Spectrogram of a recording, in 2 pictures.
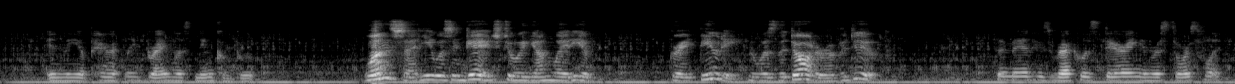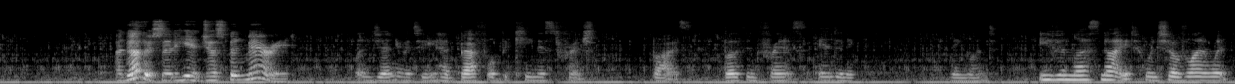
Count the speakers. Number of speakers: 2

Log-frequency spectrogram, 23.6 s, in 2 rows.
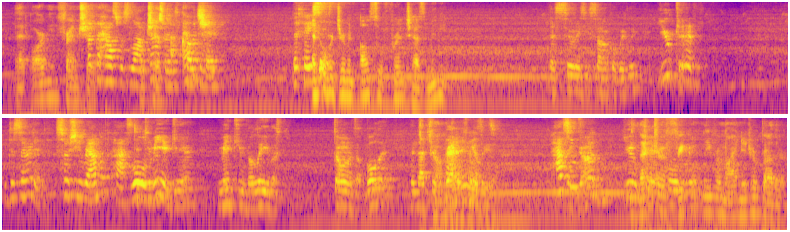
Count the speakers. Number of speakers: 5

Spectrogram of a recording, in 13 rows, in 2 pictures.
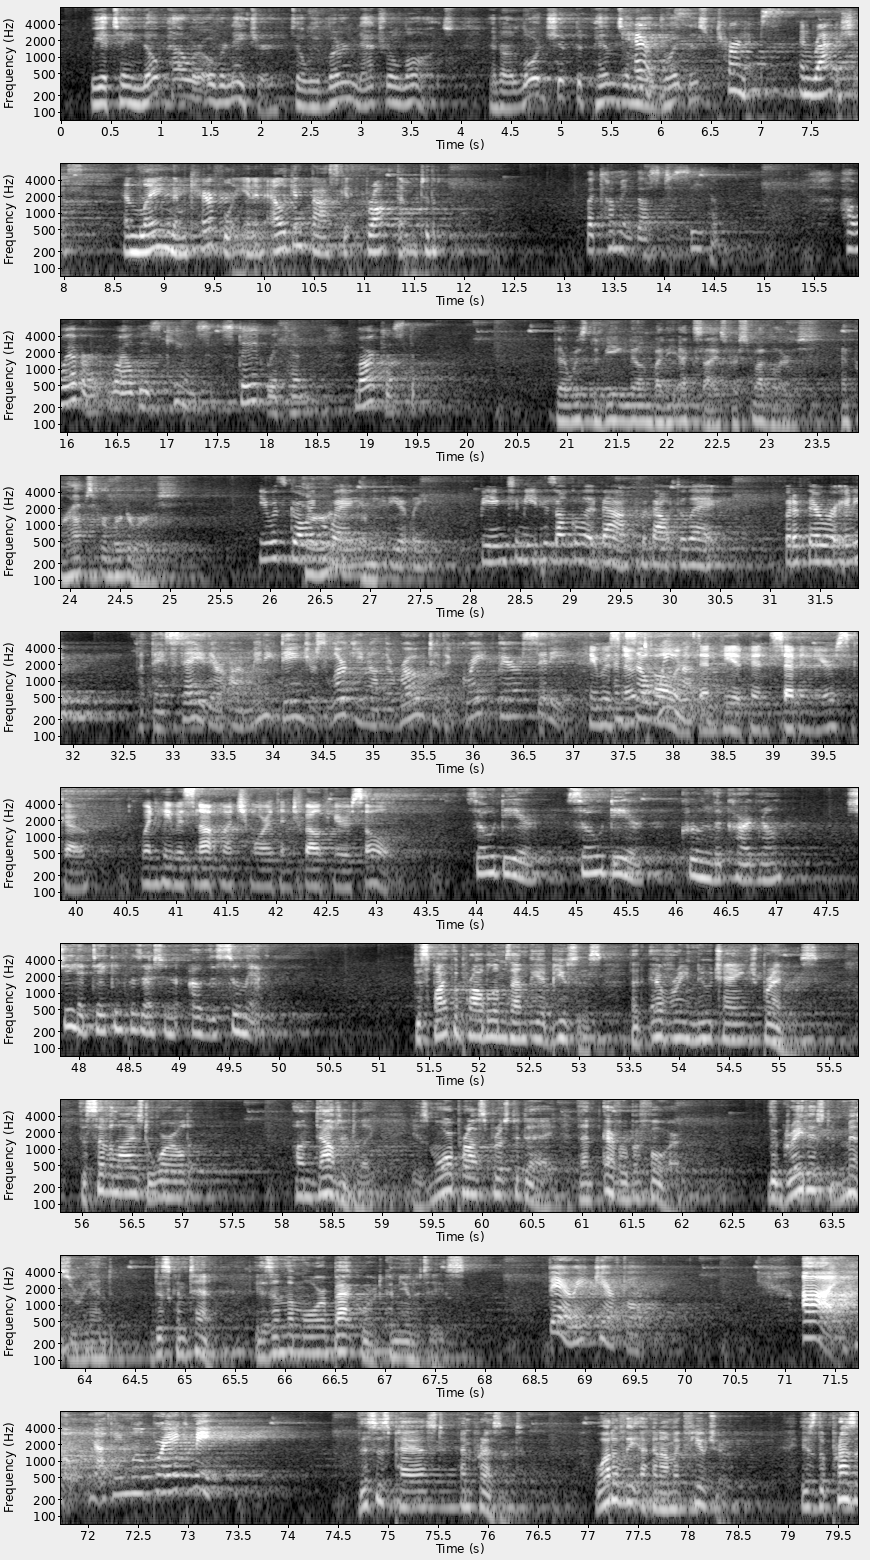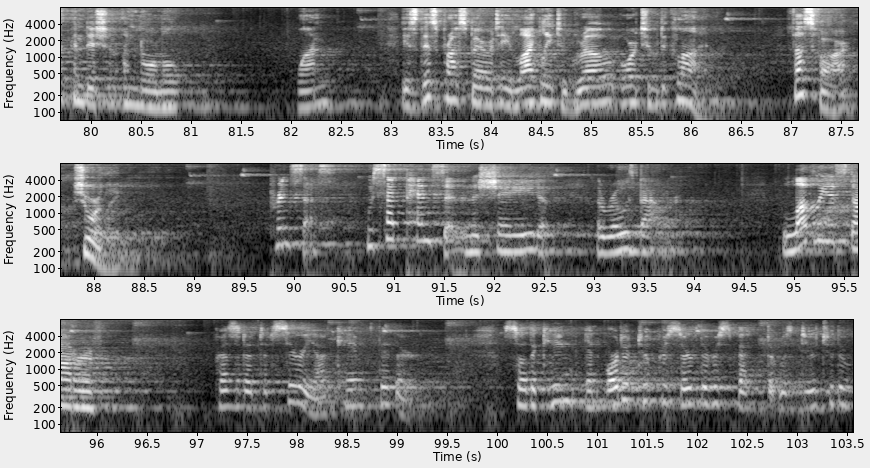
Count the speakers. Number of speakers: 9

